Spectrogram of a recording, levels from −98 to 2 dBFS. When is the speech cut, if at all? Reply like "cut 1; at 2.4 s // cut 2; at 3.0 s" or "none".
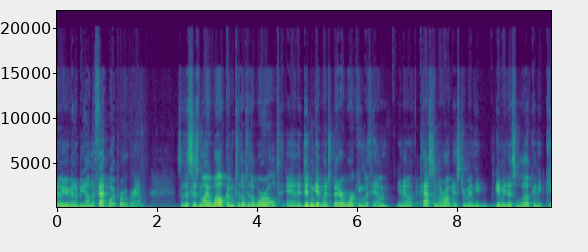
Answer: cut 1; at 3.8 s // cut 2; at 7.2 s // cut 3; at 8.7 s

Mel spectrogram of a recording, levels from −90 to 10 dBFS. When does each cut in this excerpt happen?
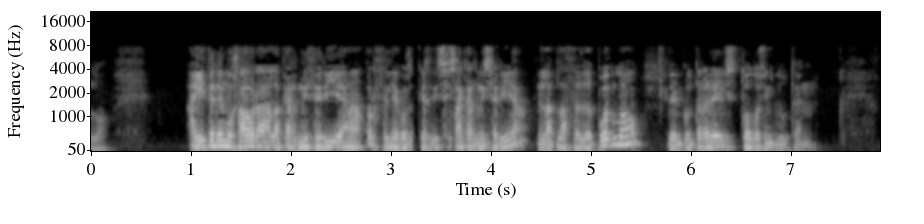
cut 1; at 1.2 s // cut 2; at 1.9 s // cut 3; at 2.7 s // cut 4; at 3.2 s // cut 5; at 3.6 s // cut 6; at 4.5 s // cut 7; at 5.8 s

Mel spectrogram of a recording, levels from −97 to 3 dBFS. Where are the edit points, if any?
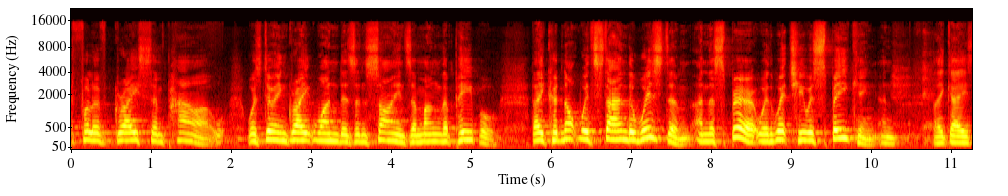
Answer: none

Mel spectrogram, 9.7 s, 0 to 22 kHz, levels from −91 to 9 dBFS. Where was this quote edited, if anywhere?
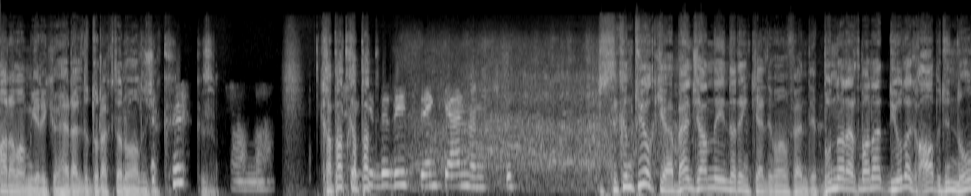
cut 1; at 2.2 s // cut 2; at 7.4 s // cut 3; at 8.6 s

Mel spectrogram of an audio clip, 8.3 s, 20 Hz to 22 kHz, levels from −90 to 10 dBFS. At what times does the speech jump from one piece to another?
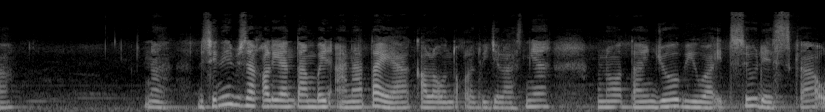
cut 1; at 6.0 s

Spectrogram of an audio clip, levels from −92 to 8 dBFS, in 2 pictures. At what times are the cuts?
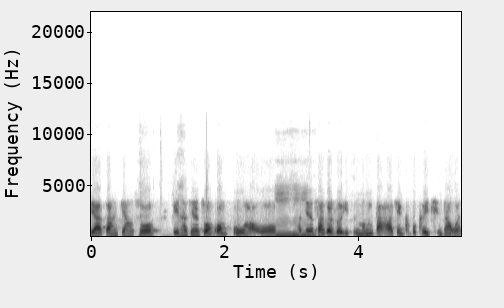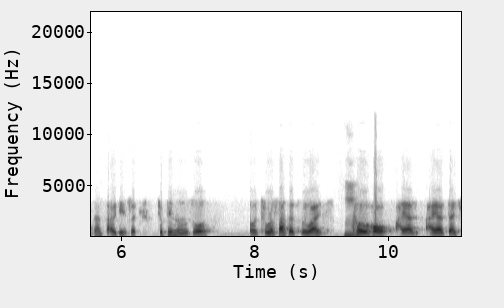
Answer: none

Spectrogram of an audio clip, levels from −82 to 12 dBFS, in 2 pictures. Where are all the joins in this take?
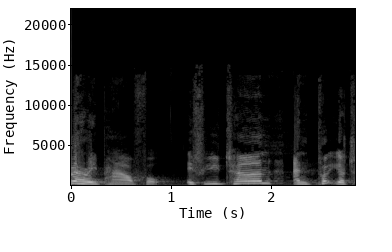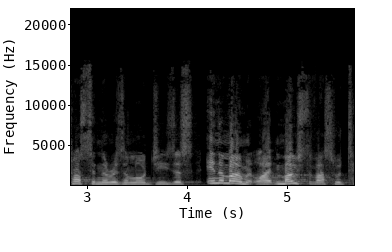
cut 1; at 2.1 s // cut 2; at 4.1 s

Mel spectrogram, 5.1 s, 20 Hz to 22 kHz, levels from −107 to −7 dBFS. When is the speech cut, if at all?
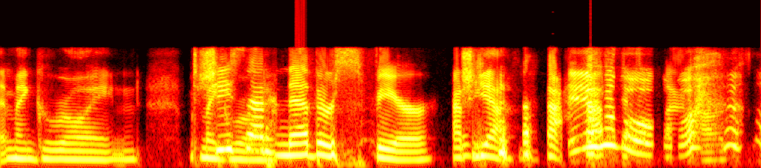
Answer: cut 1; at 1.3 s // cut 2; at 1.8 s // cut 3; at 3.1 s

